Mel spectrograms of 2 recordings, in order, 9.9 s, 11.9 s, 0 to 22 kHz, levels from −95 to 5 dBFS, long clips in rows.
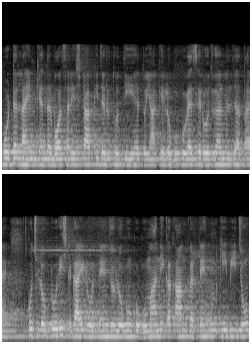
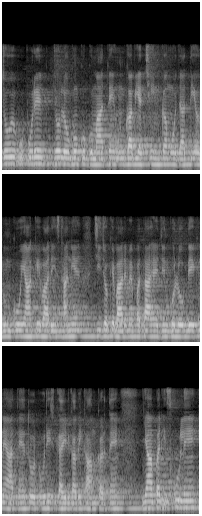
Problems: echo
